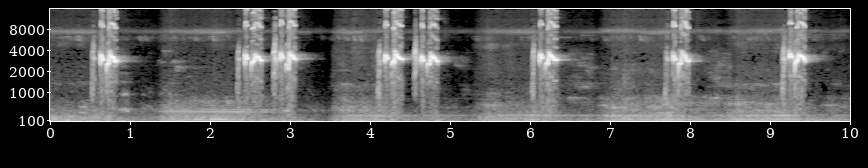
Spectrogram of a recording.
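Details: Sooty-headed bulbul in active song calling a rival, repeating short bright warbled chirps, singly or in quick pairs, roughly every one and a half to two seconds, with a gentle low rumble between phrases.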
